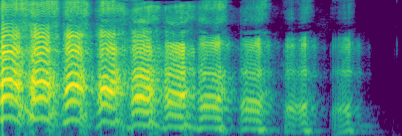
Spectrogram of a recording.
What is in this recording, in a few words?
Female Taunt, Cannibal, dialogue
